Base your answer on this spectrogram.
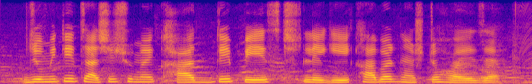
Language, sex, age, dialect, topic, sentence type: Bengali, female, 60-100, Standard Colloquial, agriculture, statement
